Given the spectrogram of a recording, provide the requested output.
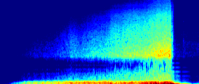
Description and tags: White noise Fade In
A fading in white noise sound, for use as transition or a crescendo.
wilds, wake, shock, climax, transition, shotcut, crescendo, up, buildup, wakeup, fadein, white, outerwilds, noise, whitenoise, outer, fade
